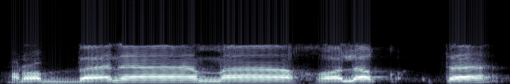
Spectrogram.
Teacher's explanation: قاف حروف قلقلہ میں سے بھی ہے تو لہذا آواز لوٹے گی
